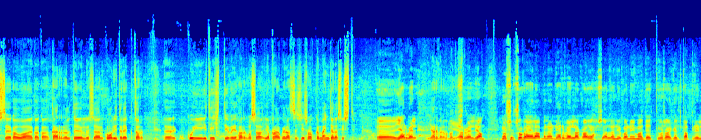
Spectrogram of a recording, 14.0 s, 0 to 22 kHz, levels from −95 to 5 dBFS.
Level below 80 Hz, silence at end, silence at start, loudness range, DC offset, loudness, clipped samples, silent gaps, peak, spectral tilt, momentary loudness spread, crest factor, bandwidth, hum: -60 dBFS; 0 s; 0 s; 1 LU; under 0.1%; -16 LUFS; under 0.1%; none; 0 dBFS; -4.5 dB/octave; 6 LU; 16 dB; 17 kHz; none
